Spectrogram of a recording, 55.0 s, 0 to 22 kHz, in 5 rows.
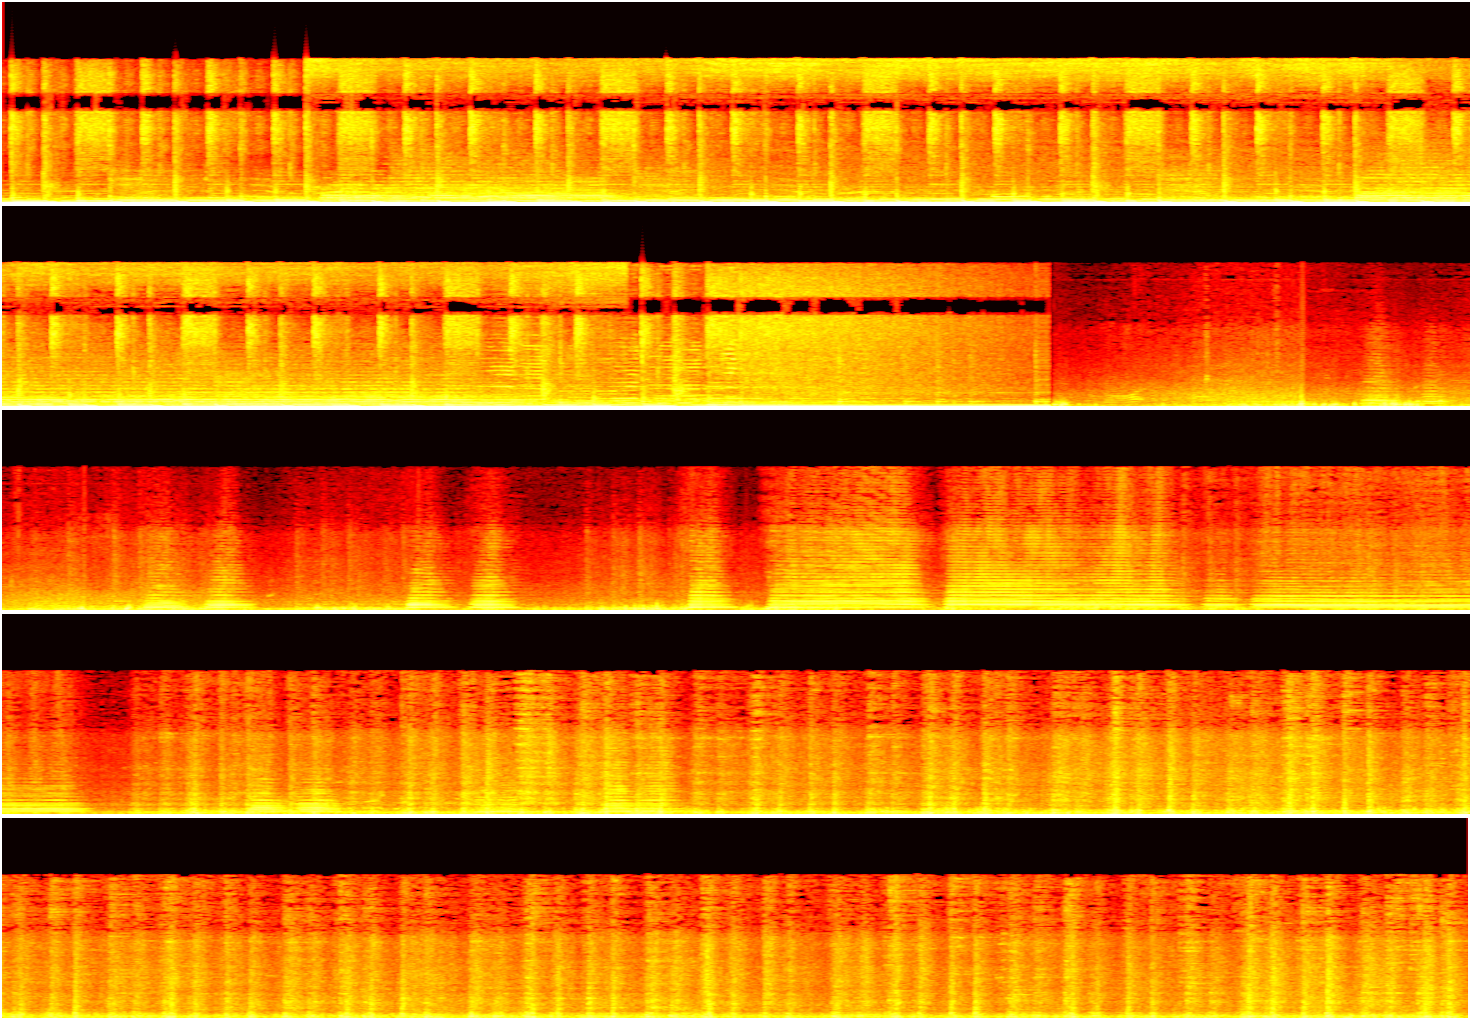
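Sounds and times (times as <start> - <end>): train cars rumbling past: 0.0 - 55.0
locomotive air horn blasts: 2.3 - 6.7, 8.8 - 18.3, 21.2 - 22.0, 23.0 - 24.0, 25.0 - 26.0, 27.2 - 33.8, 34.8 - 35.8, 36.5 - 38.3
wheel clatter over rail joints: 33.9 - 55.0.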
